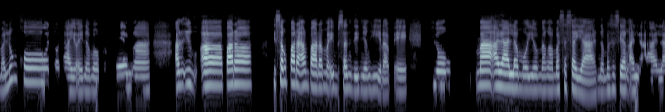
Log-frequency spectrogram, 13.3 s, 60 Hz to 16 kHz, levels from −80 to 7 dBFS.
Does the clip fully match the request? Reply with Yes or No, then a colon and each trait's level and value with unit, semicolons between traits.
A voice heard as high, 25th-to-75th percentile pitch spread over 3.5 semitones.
Yes: high, 195 Hz; average, 4.6 semitones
